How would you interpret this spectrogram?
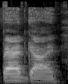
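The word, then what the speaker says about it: Badguy: And he's teaming up with Ricky Gervais's character, whose name is Dominic Bad Guy. But it's pronounced Bad G.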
